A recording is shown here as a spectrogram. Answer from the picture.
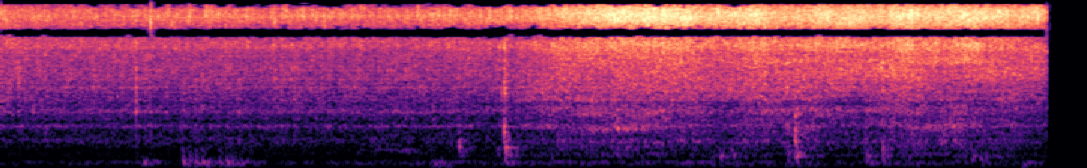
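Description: Keema with onions and spices sizzling in a steel pot while raw potato chunks are stirred in with a wooden spoon, the spoon knocking against the pot a few times. The stirring gets louder about halfway through, and the sound cuts off abruptly near the end.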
